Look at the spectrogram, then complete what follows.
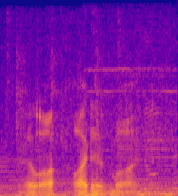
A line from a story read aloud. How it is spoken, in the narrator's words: Taken by surprise, the non-mumbler said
